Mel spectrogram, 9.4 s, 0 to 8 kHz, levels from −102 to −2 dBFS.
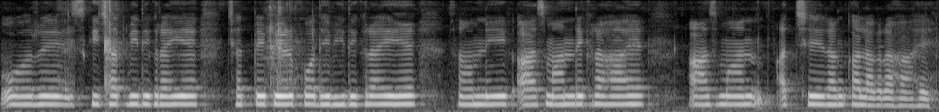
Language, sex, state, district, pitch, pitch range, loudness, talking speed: Hindi, female, Chhattisgarh, Kabirdham, 220 Hz, 215-220 Hz, -28 LUFS, 180 wpm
